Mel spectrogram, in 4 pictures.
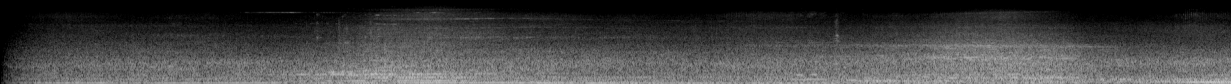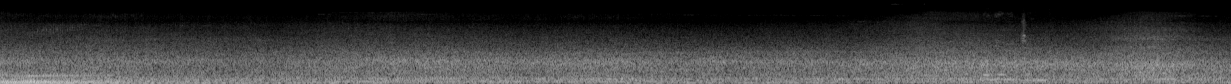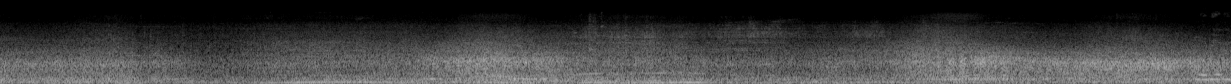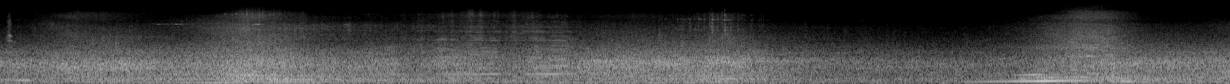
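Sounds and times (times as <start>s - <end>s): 
traffic: 0.0s - 49.2s.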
